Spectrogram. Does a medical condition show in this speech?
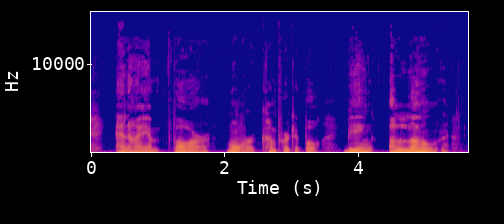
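Yes: spasmodic dysphonia; neurological, basal ganglia signals vocal cords to clamp down inappropriately, onset about age 50; still receiving periodic botulinum toxin injections into vocal cords; voice previously lost, voice not smooth.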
